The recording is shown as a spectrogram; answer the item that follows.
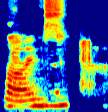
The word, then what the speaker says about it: Rhimes: I love that, like, Julia Quinn and Shonda right, how do you pronounce her last name? Rhimes.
